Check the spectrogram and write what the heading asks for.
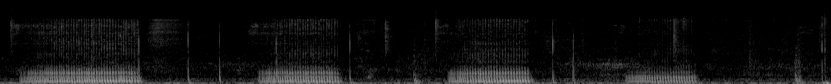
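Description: French bulldog snoring in a steady rhythm: four low, rattling snores about every one and a half to two seconds, the first the longest.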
